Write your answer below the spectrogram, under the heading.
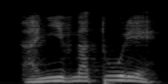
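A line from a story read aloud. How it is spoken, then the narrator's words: Breathless, self-convincing. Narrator (Russian): выдохнул Бугай с такой убежденностью, какую только мог продемонстрировать человек, убеждающий сам себя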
